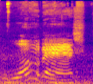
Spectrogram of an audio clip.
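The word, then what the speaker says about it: Ouabache: to is is pronounced Wabash yeah but it's spelled in the Native American way okay o-u-a-b-a-c-h-e okay okay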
